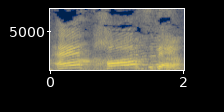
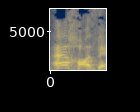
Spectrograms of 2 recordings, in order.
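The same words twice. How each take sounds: First: "أخذ" very slowly in three drawn-out syllables. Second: Said in the usual way. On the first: Shown as a demonstration. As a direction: stretch "أخذ" into a, kha, dha. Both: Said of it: "pronounce with me this one".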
